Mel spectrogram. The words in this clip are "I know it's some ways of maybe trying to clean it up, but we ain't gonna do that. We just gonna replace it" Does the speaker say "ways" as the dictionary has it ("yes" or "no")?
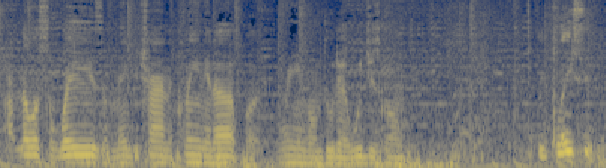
no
